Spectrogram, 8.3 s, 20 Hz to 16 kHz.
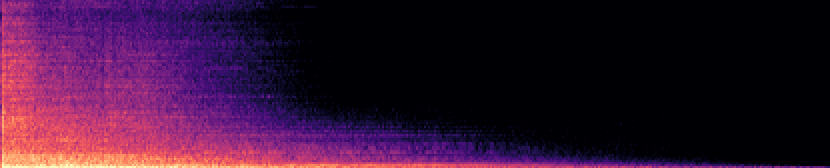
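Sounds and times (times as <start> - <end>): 
cinematic impacts: 0.0 - 6.5.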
